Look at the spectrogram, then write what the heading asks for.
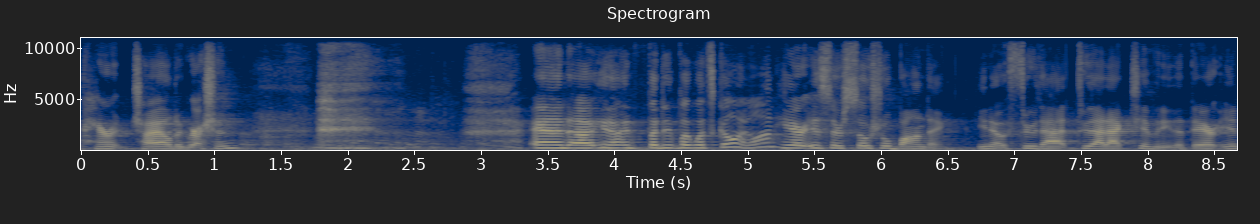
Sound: audience laughter

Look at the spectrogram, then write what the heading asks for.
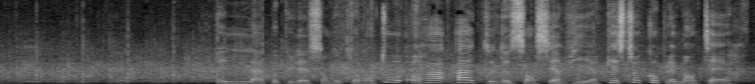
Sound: applause

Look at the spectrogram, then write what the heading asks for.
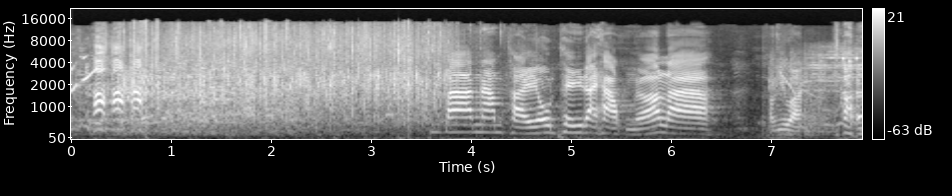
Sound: applause

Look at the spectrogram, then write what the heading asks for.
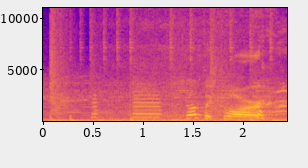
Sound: car honks; laughs

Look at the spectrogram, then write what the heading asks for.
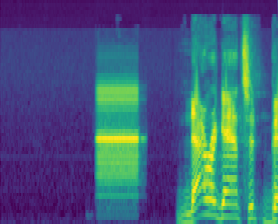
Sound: buzzer

